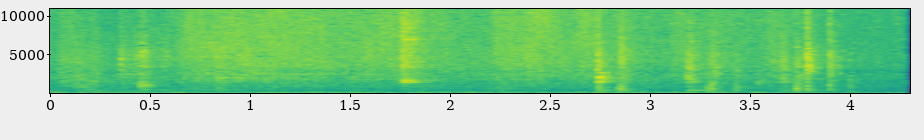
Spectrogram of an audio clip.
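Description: Pork ribs with peppers and onion sizzling in a black wok while a metal wok ladle stirs them, scraping and knocking against the pan several times over the steady hiss of frying.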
